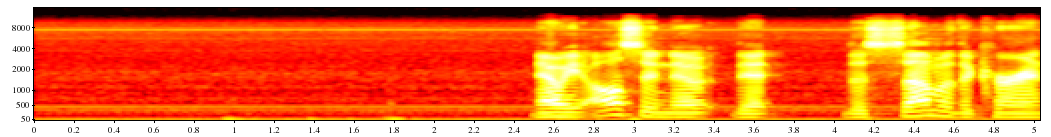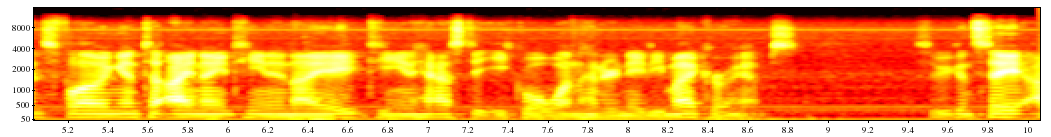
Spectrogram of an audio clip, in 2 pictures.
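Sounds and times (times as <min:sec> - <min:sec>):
low electrical hum with hiss: 0:00.0 - 0:10.0.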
